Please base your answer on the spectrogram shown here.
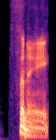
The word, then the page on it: phony: British English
